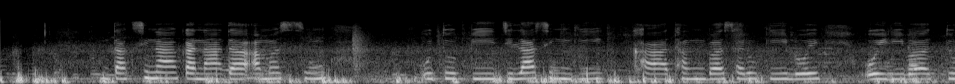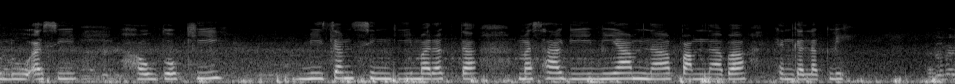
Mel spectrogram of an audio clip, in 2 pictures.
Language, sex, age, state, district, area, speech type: Manipuri, female, 18-30, Manipur, Kangpokpi, urban, read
